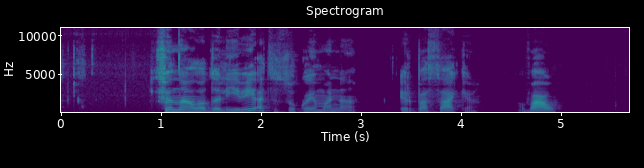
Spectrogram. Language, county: Lithuanian, Klaipėda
